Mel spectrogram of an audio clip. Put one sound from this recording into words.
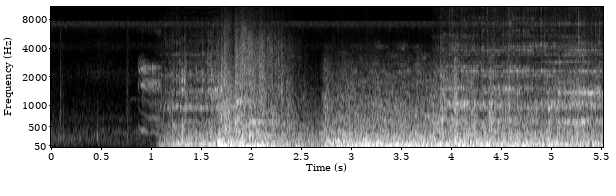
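A heavy stone door grinds and rumbles open.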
